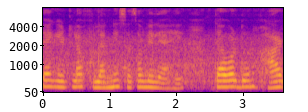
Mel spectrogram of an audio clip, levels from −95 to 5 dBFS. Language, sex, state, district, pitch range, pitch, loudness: Marathi, female, Maharashtra, Pune, 205-220 Hz, 215 Hz, -17 LUFS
